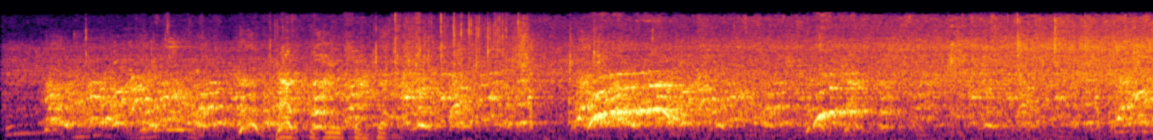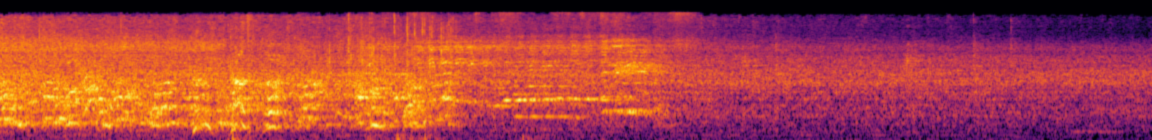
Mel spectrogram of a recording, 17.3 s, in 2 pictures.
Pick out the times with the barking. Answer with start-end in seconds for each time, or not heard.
0.3-12.2.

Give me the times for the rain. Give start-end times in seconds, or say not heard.
0.0-17.2.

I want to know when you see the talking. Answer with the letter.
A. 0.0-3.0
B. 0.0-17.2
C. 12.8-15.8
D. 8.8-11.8
A.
